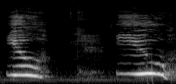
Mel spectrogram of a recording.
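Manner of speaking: put-on a boy screaming at his friend over a broken bow; furious shout. A narrator's reading. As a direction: choke on the words, too angry to finish. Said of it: "shouted David furiously".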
